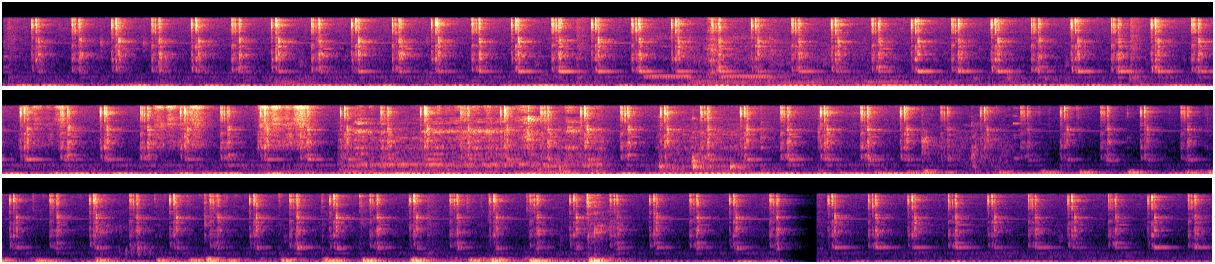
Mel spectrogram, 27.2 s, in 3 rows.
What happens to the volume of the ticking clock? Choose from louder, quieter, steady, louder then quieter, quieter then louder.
quieter.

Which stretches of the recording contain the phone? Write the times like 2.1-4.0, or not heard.
4.8-5.9, 15.9-16.8.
